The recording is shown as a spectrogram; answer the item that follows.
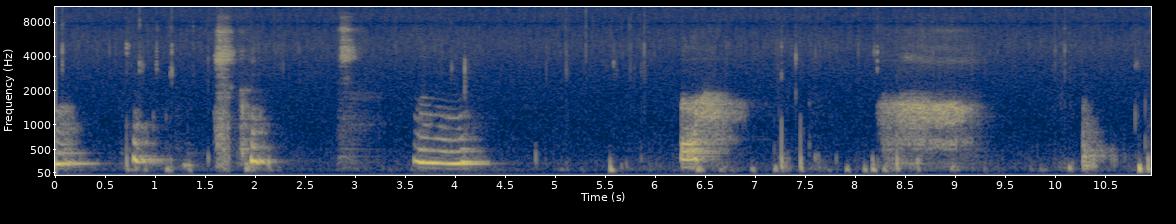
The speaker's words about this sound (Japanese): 無理あくび編だわ。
